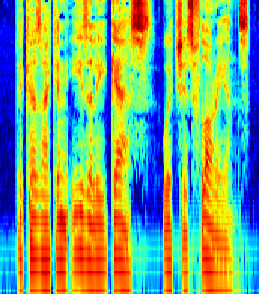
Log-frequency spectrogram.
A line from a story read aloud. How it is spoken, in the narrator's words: She murmured, in a very low voice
